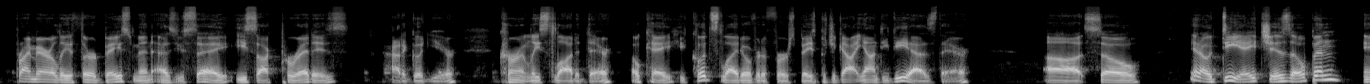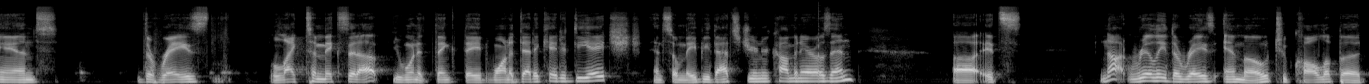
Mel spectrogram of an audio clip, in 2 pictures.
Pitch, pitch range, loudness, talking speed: 120 Hz, 105-145 Hz, -19 LUFS, 155 wpm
